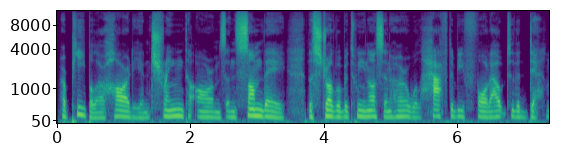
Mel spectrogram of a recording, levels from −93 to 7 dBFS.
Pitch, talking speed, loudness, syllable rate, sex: 130 Hz, 210 wpm, -21 LUFS, 4.7 syllables/s, male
